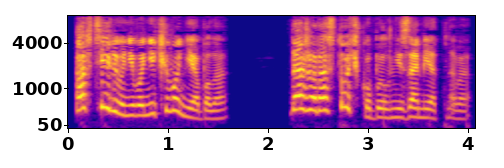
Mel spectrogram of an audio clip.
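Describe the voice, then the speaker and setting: A woman voicing a thin-bearded wounded soldier with a high boyish voice, telling a folksy tale in a slow, plain manner. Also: big pitch swings, dry recording. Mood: storytelling. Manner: unhurried folksy village speech.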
